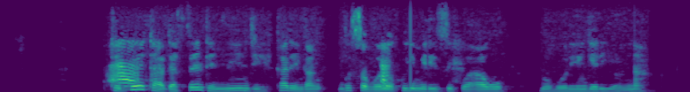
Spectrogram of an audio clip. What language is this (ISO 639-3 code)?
lug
